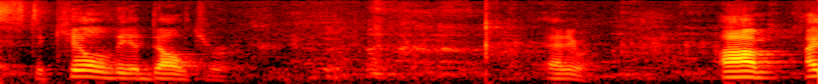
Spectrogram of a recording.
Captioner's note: audience laughs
